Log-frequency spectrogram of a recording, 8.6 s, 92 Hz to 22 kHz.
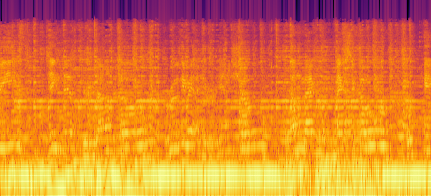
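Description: Fast chord-strumming on an 18-string acoustic guitar with a man singing along, over a steady low bass note that drops in pitch near the end.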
